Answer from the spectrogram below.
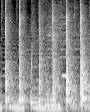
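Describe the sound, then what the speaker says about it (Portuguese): Hammer lightly tapping a metal ring down onto a homemade wooden chisel handle in a workshop, six evenly spaced sharp knocks, close and clear. "Agora eu bato levemente com o martelo"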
